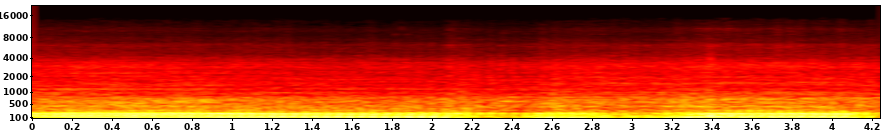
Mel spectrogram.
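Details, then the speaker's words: Yamaha golf cart running with a little choke, not yet fully sorted: revs surge and sag in a bucking, hunting run; owner thinks it seems a little rich and may add Sea Foam. "so we got we got it where it'll run without needing it's like it's i don't know what it's doing it's just bucking running a little almost looks like it's running a little rich so"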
